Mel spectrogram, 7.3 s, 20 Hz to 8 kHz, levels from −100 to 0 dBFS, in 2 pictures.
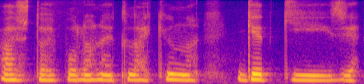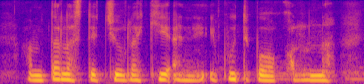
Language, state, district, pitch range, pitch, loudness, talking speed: Sumi, Nagaland, Kohima, 170-190 Hz, 180 Hz, -20 LUFS, 130 wpm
